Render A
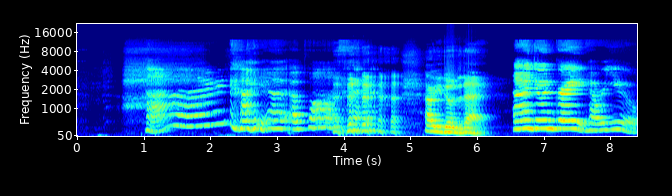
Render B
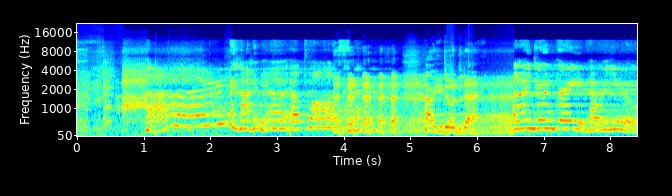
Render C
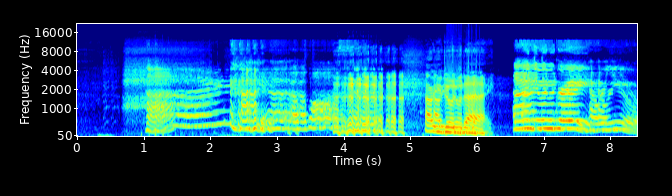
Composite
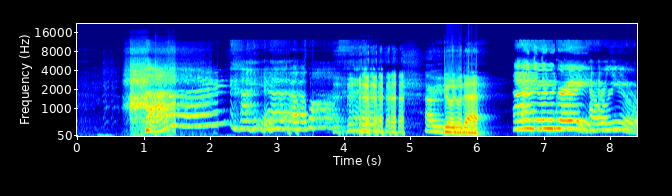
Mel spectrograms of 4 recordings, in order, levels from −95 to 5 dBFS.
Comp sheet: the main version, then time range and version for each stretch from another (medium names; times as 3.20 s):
C
0.80–1.48 s: from B
2.12–2.81 s: from A
3.55–4.24 s: from A
4.92–5.51 s: from A
6.01–6.61 s: from A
